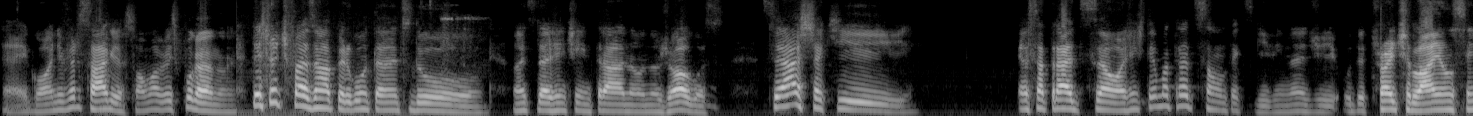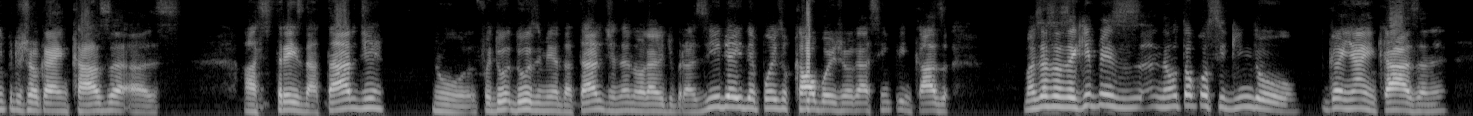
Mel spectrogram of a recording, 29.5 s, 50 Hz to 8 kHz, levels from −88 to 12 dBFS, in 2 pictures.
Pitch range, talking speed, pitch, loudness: 135-185 Hz, 160 wpm, 155 Hz, -21 LUFS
